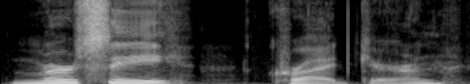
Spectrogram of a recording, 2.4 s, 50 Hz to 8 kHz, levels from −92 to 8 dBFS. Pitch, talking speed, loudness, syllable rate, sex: 145 Hz, 75 wpm, -19 LUFS, 2.7 syllables/s, male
